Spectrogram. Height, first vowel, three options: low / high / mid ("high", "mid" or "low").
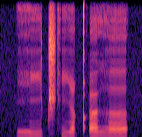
high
